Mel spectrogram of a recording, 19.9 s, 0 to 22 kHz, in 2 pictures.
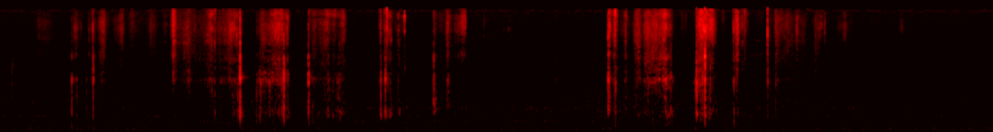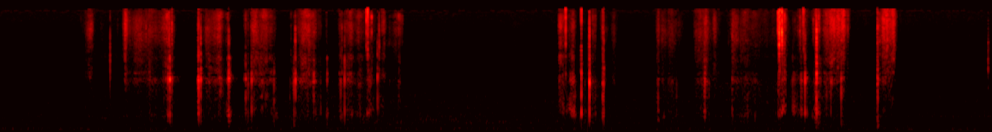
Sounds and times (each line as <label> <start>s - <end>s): Brushing hair with a brush 16.5s - 18.9s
